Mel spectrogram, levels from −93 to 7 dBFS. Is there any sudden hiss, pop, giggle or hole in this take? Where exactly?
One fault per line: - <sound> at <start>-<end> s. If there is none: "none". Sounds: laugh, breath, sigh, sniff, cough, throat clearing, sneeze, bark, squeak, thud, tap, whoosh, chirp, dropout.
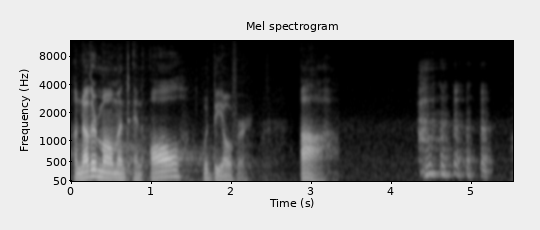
- laugh at 4.3-5.3 s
